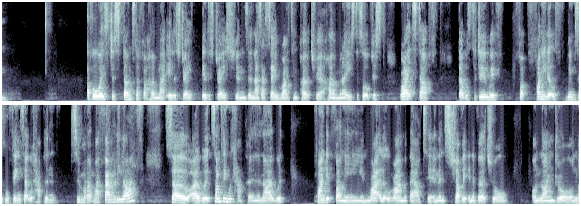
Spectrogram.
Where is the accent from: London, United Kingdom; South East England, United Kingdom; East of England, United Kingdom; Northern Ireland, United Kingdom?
London, United Kingdom; I'm a graphic designer, creative writer and I also illustrate and I'm from London.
